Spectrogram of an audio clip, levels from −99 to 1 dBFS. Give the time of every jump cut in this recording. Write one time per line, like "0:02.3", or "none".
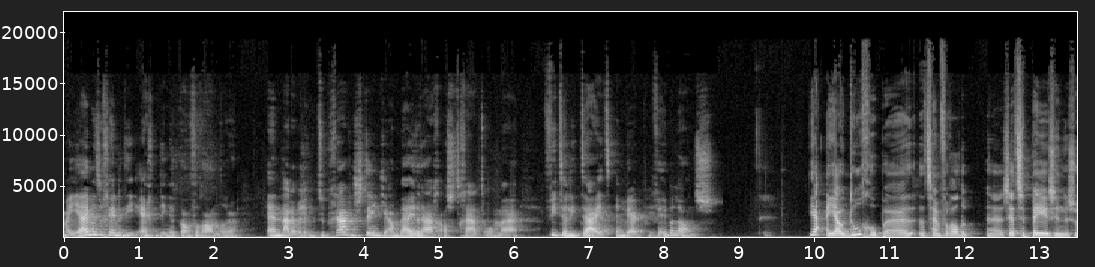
0:02.6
